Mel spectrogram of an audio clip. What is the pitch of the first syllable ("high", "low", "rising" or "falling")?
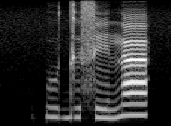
low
